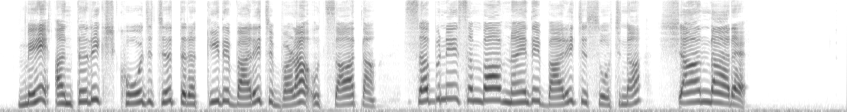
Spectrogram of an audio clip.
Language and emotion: Dogri, happy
